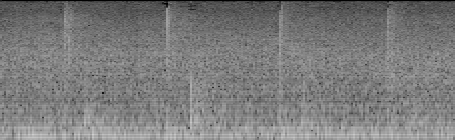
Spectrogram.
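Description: Jump rope skipping, with sharp ticks about twice a second as the rope strikes the floor, over a steady low hum.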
